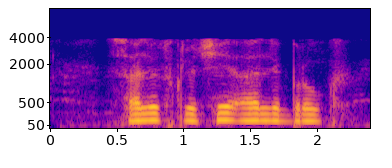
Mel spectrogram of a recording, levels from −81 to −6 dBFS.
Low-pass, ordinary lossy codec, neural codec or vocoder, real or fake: 7.2 kHz; AAC, 16 kbps; none; real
